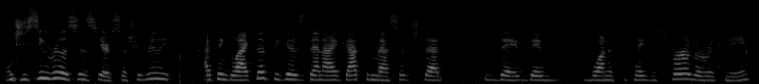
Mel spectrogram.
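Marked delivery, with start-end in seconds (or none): none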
